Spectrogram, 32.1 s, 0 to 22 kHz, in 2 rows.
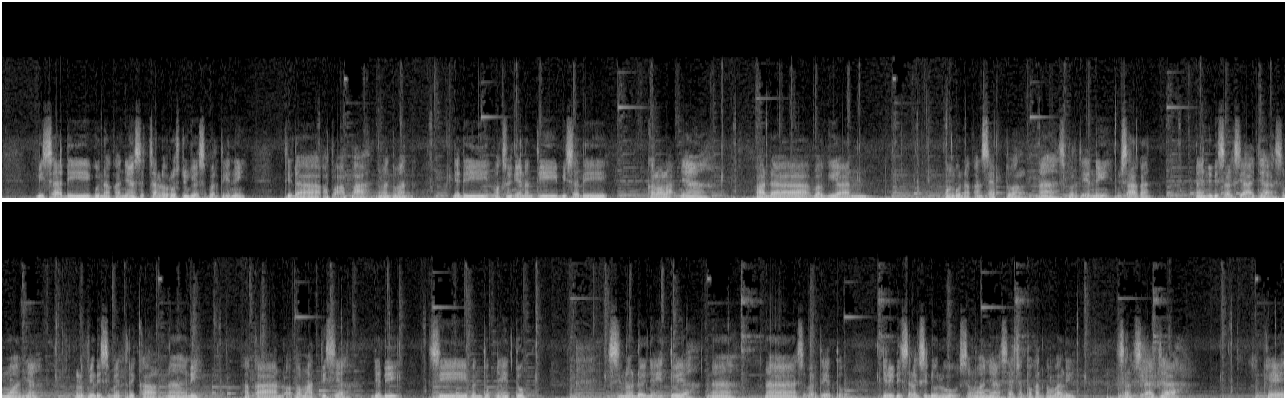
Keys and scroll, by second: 28.3 ctrl+z, 28.7 ctrl+z.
